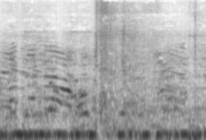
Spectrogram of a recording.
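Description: An aerial firework shell bursting with a sharp bang about a second in, over a crowd's shouts and chatter.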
